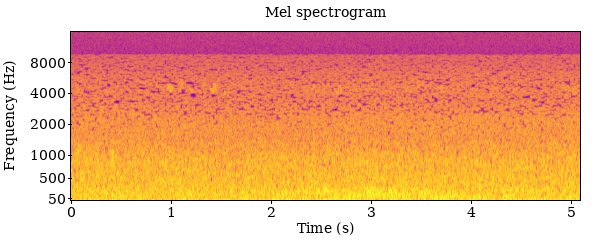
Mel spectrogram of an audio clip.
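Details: Steady low rumbling wind or engine noise fills the recording, with no clear animal call heard.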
